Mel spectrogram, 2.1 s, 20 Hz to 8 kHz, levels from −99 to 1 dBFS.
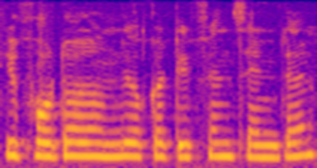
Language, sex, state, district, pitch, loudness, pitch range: Telugu, female, Andhra Pradesh, Sri Satya Sai, 235 Hz, -16 LUFS, 230-240 Hz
